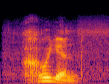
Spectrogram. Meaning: 1. to grow physically 2. to increase
- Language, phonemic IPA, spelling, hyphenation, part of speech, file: Dutch, /ˈɣrui̯ə(n)/, groeien, groei‧en, verb, Nl-groeien.ogg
